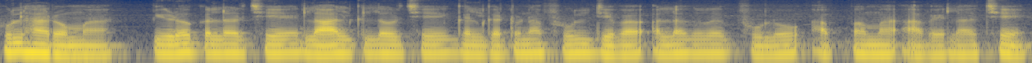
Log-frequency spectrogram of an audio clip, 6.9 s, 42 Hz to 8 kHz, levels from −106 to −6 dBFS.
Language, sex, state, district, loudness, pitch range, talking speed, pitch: Gujarati, male, Gujarat, Valsad, -21 LUFS, 95-100 Hz, 140 wpm, 100 Hz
